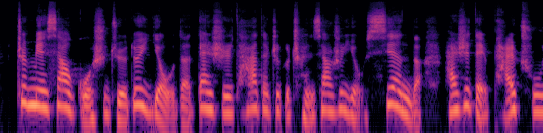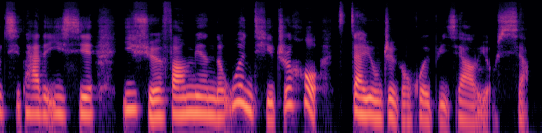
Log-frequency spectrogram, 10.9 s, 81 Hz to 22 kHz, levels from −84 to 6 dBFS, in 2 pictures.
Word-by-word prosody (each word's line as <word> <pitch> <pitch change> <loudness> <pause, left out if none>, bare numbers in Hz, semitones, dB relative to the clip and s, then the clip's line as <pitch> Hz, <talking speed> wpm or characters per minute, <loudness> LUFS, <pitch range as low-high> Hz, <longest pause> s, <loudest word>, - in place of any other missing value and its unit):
正 290 -2 +3
面 255 -3 +6
效 240 0 +3
果 130 -10 -2
是 185 - -4
绝 145 -6 0
对 270 -1 +2
有 200 - -1
的， - - -6
但 235 -1 +1
是 195 -3 -1
它 235 - -3
的 220 -2 -4
这 210 +1 -5
个 - - -6
成 - - -5
效 215 0 -1
是 220 +2 -3
有 165 -5 -4
限 240 - +1
的， - - -4 0.2
还 205 +1 0
是 260 +4 -1
得 - - 0
排 215 - 0
除 205 -2 -3
其 205 +2 -4
他 185 -2 0
的 180 - -1
一 185 +2 -2
些 185 0 +1 0.2
医 225 0 +1
学 170 -7 +3
方 180 +2 +4
面 190 -2 +3
的 165 - +1
问 275 - +3
题 145 -6 -2
之 270 - 0
后， 275 - +2 0.3
再 205 - +3
再 185 - +6
用 165 -3 +3
这 165 +1 +1
个 140 0 -6
会 150 0 -2
比 135 - -5
较 140 -5 -3
有 - - -6
效。 - - -6
195 Hz, 275 characters per minute, -24 LUFS, 170-225 Hz, 0.3 s, 面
